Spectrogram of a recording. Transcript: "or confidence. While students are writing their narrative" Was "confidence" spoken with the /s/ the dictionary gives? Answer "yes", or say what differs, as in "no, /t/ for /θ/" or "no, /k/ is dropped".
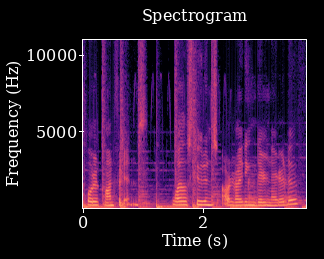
yes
